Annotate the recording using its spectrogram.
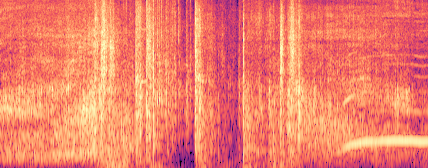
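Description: A skateboard clacks sharply against a ledge.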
